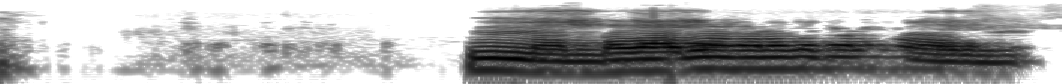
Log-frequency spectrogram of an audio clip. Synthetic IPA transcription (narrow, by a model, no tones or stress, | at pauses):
me̞ndekaːɾjɐmɐŋːɐnekːet̪ːolkːɐmaːjiɾunːu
